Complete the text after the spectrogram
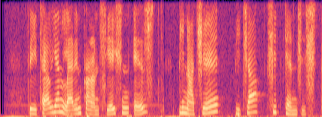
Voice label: latin; Picea sitchensis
